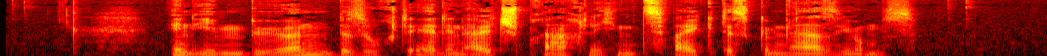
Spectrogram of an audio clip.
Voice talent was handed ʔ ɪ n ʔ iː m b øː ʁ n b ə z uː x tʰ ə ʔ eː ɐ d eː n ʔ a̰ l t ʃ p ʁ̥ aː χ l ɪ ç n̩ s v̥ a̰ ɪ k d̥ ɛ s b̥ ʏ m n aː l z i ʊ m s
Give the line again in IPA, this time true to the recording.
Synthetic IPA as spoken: ʔ ɪ n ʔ iː m b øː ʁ n b ə z uː x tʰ ə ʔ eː ɐ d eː n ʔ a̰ l t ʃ p ʁ̥ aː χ l ɪ ç n̩ t͡s v̥ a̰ ɪ k d̥ ɛ s ɡ̥ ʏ m n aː z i ʊ m s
